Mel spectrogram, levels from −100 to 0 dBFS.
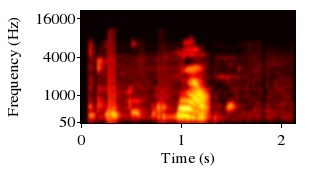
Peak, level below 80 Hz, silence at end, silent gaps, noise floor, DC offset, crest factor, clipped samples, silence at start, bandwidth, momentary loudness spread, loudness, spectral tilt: -8 dBFS; -78 dBFS; 0.65 s; none; -45 dBFS; under 0.1%; 20 dB; under 0.1%; 0.1 s; 7.4 kHz; 22 LU; -24 LUFS; -6.5 dB/octave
